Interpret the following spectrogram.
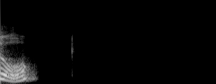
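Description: A man says 'so', then a single faint computer-mouse click comes about three-quarters of a second in, followed by dead silence.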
